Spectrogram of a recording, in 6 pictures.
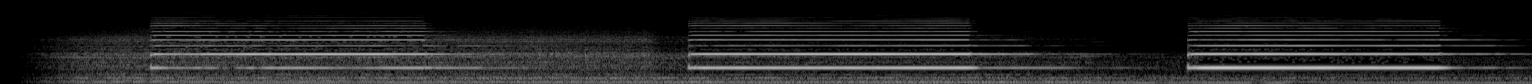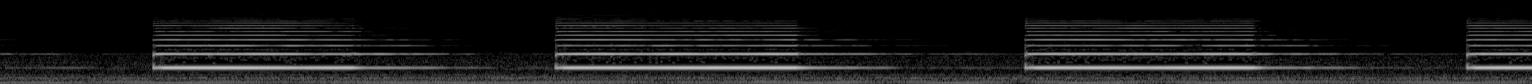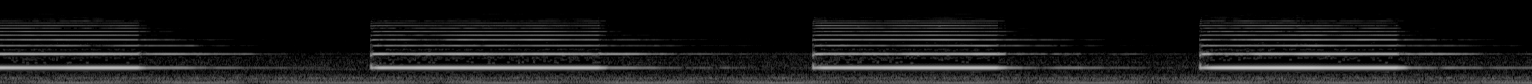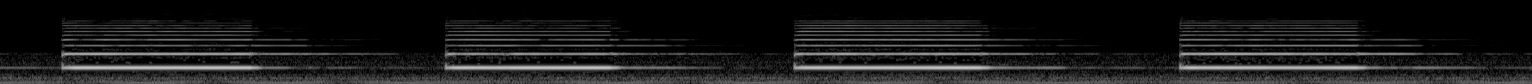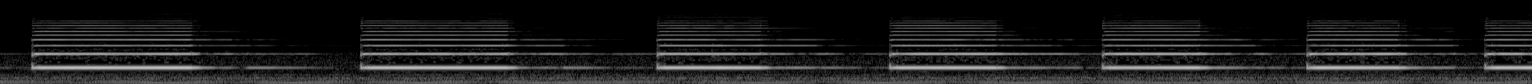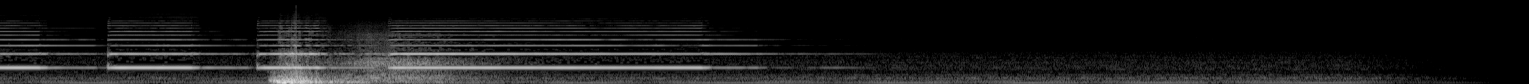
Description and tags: Räjähdys, varoitussireeni / Explosion and a warning siren at a construction site, recorded inside
Räjähdys ja sireeni rakennustyömaalla. Äänitetty sisällä.
Äänitetty / Rec: Zoom H2, internal mic
Paikka/Place: Suomi / Finland / Helsinki
Aika/Date: 25.01.2017
Suomi, Finnish-Broadcasting-Company, Soundfx, Interior, Yle, Warning-siren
